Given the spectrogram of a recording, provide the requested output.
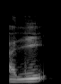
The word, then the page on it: afi: Apatani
